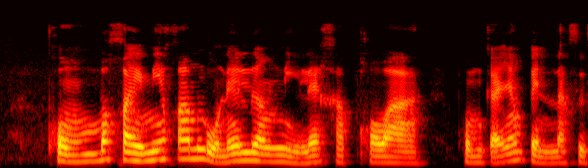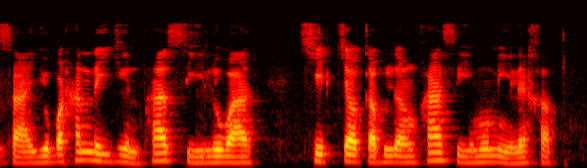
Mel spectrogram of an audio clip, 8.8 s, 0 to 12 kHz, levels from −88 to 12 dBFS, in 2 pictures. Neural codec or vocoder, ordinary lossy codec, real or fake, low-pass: none; none; real; 7.2 kHz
